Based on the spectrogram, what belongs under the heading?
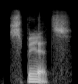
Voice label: "spitz", American

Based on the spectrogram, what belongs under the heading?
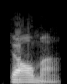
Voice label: "dolma", American

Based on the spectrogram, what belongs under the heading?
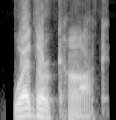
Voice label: "weathercock", American

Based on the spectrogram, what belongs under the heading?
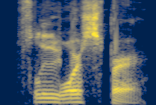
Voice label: "fluorspar", American

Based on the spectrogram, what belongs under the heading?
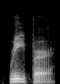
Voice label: "reaper", American

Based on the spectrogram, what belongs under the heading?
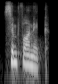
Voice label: "symphonic", Indian

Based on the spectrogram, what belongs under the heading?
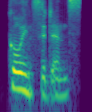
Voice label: "coincidence", Indian

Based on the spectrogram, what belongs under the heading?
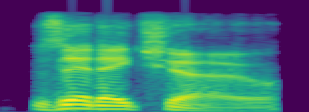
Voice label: "zho", British

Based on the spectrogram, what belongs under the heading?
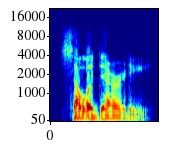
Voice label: "solidarity", American

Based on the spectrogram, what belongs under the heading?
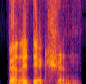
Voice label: "benediction", American

